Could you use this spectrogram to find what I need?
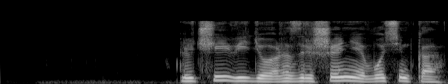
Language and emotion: Russian, neutral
